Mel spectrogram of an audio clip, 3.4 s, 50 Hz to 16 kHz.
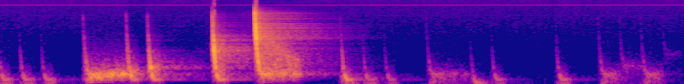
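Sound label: SNARE ELECTRO 140, Techno Drum; Techno2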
